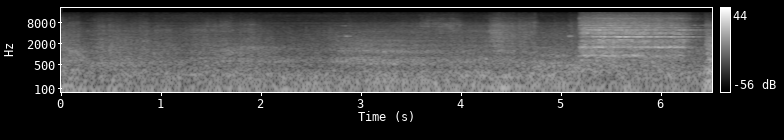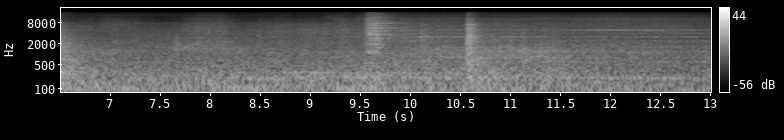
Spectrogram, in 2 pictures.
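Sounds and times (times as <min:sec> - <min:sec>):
freight cars rumbling and rattling: 0:00.0 - 0:13.0
metallic wheel squeal: 0:05.0 - 0:06.4.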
